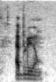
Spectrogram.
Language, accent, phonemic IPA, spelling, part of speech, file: French, France, /a.bly.ɑ̃/, abluant, verb, LL-Q150 (fra)-abluant.wav
- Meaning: present participle of abluer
